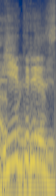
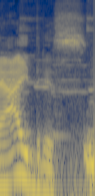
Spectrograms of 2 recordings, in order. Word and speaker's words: Idris: Falei errado o nome dele, será? É Aidris. Pode dizer.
